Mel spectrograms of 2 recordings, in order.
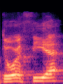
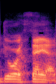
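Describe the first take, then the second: First: Dorothea as "dor-uh-THEE-uh"; long ee in the middle of Dorothea, "THEE-uh"; first pronunciation. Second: Dorothea as "dor-uh-THAY-uh"; second pronunciation. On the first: Co-host reporting both stream readings, Dorothea as "dor-uh-THEE-uh". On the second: Co-host reporting both stream readings, Dorothea as "dor-uh-THAY-uh". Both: Shown as a demonstration. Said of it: "they said both Dorothea and Dorothea".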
